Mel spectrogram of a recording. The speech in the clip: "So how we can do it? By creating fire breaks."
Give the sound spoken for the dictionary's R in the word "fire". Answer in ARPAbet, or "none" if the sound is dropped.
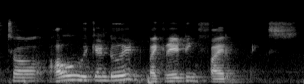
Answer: R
